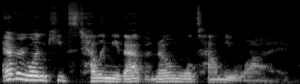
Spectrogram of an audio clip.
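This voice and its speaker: A man's voice: medium pitch, very animated, brisk, darkish tone. A man voicing an indignant, determined male elf in a fantasy story, insistently demanding answers. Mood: angry, frustrated. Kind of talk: fantasy audiobook dialogue.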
